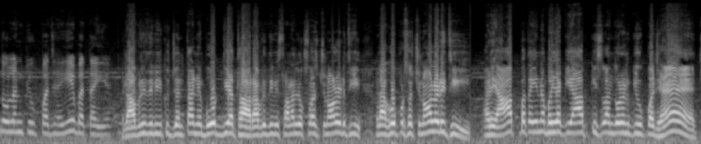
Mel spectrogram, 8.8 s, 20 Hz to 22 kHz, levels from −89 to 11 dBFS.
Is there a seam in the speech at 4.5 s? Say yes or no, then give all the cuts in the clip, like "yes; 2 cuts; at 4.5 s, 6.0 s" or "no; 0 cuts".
no; 2 cuts; at 1.4 s, 5.9 s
